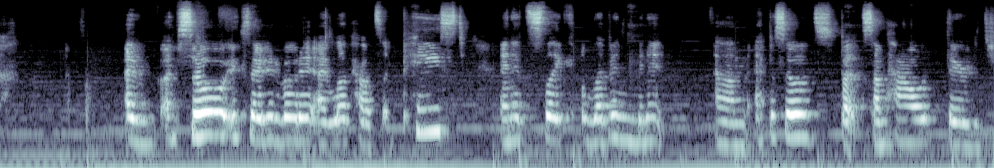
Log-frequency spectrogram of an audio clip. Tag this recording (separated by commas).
Music, Speech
